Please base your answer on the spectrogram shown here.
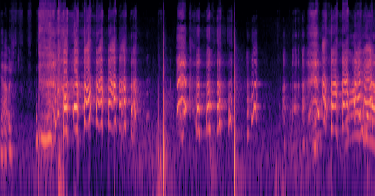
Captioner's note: laughs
